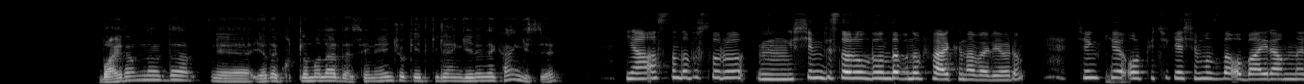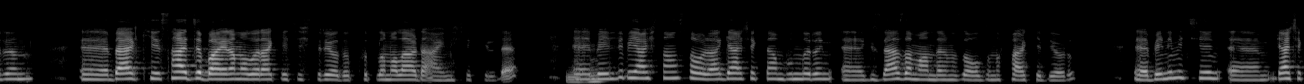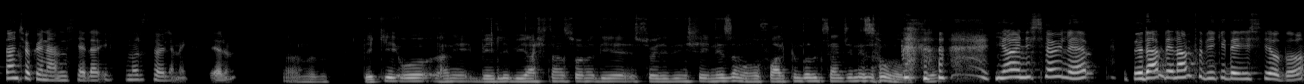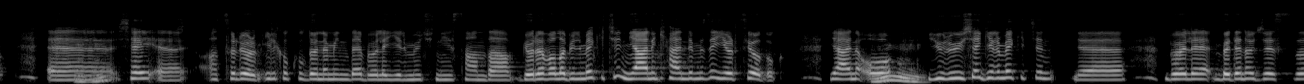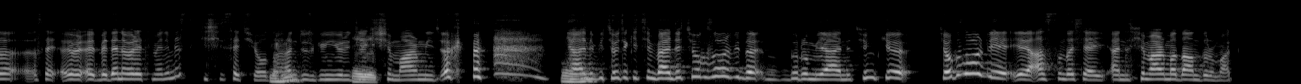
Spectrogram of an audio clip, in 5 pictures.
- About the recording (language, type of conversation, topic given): Turkish, podcast, Bayramlarda ya da kutlamalarda seni en çok etkileyen gelenek hangisi?
- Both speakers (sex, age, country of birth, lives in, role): female, 30-34, Turkey, United States, guest; male, 35-39, Turkey, Austria, host
- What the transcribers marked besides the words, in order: tapping; laughing while speaking: "sorulduğunda bunun farkına varıyorum"; other background noise; laughing while speaking: "ne zaman oluşuyor?"; chuckle; chuckle; laughing while speaking: "Yani, bir çocuk için bence … hani, şımarmadan durmak"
